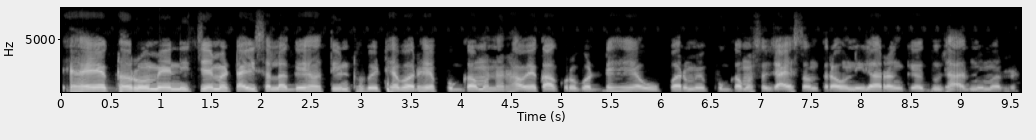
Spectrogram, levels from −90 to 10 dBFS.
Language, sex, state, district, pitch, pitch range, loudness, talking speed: Chhattisgarhi, male, Chhattisgarh, Jashpur, 150 Hz, 145-155 Hz, -16 LUFS, 230 wpm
